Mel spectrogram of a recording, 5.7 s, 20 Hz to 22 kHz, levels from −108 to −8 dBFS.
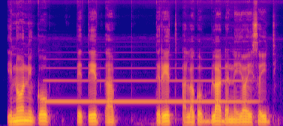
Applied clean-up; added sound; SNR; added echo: none; Wind instrument, woodwind instrument; 15 dB; none.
